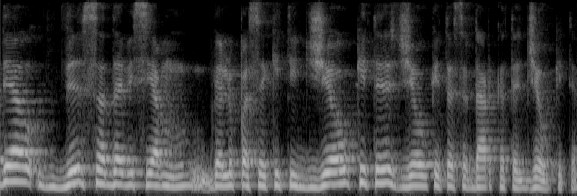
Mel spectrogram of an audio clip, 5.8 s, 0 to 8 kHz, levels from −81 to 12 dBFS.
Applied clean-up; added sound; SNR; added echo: none; none; none; none.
